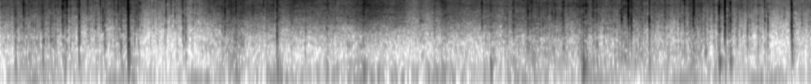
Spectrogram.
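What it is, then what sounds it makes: Cardboard packaging shreds. Fingers crumple and spread a wide mat of crinkle-cut cardboard packaging shreds held above the microphone. Dry, papery crinkling and crackling run throughout, broken by sharp, bright snaps and tearing-like pops over a soft low rustle.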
